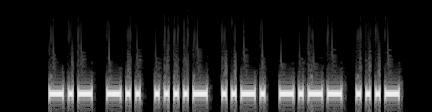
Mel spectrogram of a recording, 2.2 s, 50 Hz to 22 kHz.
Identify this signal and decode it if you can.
Morse code, heard as a keyed tone, about 50 wpm, 700 Hz. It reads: KD4FYV
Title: USA Call Signs - 6 Characters - Repeated 3x - 50wpm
